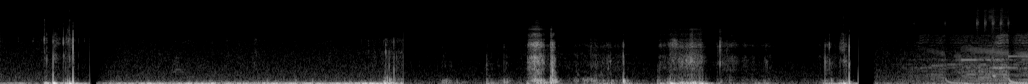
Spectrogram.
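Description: Low rumbling outdoor noise with a couple of sharp knocks, then a few short separate noises. Background music with a beat comes in near the end.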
